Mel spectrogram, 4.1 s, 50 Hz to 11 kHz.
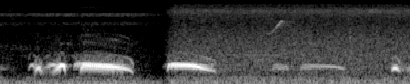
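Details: Spotted dove cooing in the thổ sấm style, 2020: quick short coos, then long falling coos, with softer trailing notes; a steady hiss enters partway through.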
